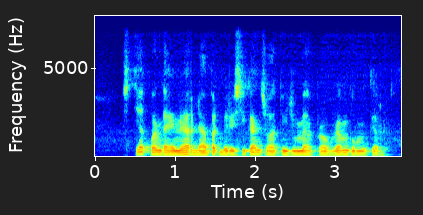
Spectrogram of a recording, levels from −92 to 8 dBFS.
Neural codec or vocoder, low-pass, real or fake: codec, 16 kHz in and 24 kHz out, 1 kbps, XY-Tokenizer; 7.2 kHz; fake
